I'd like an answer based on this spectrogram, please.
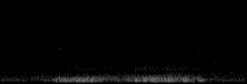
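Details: Shiba Inu asleep indoors, snoring; one soft, low, rasping snore lasts about a second and a half, with quiet room tone on either side.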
